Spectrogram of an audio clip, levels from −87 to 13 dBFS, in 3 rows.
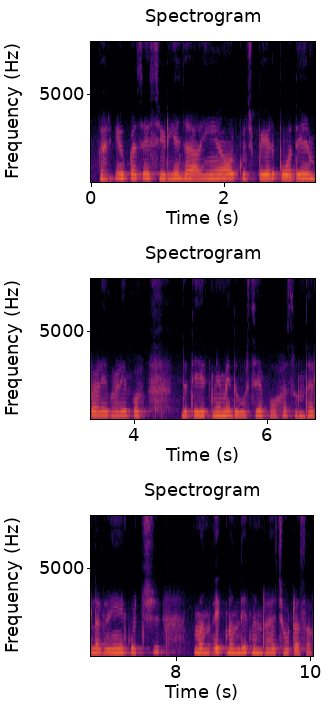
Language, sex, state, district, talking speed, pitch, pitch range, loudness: Hindi, female, Uttar Pradesh, Gorakhpur, 190 wpm, 245 Hz, 235-250 Hz, -27 LUFS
